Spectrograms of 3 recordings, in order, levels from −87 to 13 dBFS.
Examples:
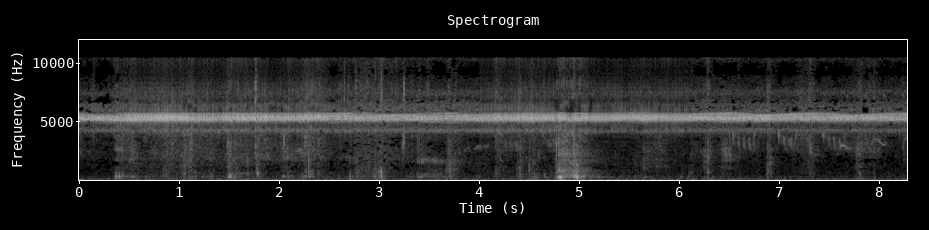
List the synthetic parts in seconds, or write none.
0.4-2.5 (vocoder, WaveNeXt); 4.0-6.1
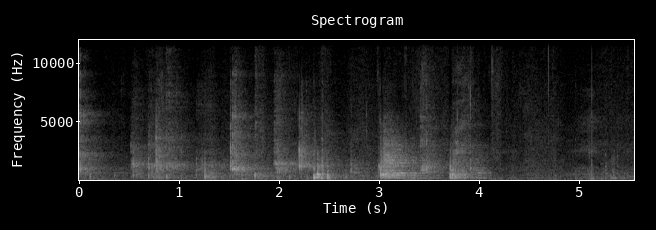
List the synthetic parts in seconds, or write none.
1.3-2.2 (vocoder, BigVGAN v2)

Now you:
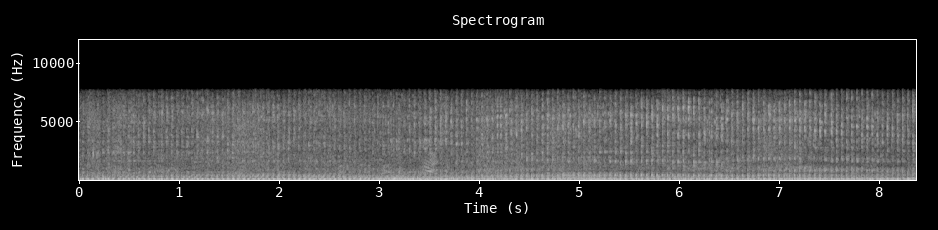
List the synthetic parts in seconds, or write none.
none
